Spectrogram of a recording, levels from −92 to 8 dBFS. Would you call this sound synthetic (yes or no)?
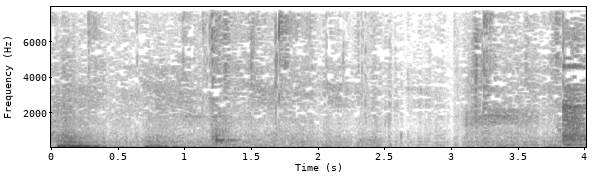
no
